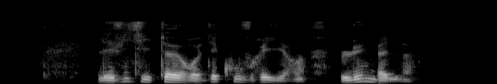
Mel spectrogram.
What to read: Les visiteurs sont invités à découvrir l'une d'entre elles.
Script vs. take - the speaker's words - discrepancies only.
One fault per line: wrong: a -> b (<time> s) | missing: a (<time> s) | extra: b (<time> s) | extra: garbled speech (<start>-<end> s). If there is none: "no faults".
missing: sont invités à (2.0 s)
missing: d'entre (3.8 s)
